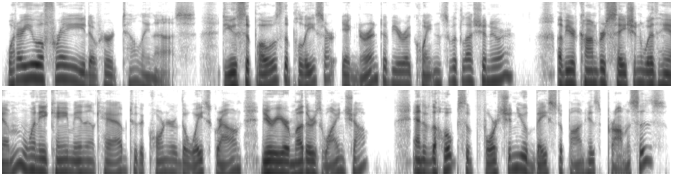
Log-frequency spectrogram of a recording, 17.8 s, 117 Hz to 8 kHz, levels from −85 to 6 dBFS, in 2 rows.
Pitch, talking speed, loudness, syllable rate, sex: 120 Hz, 180 wpm, -20 LUFS, 5.1 syllables/s, male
